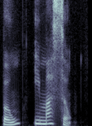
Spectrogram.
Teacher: jogando o som lá pro nariz, criando aquela nasalidade inconfundível de pão e maçã.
